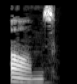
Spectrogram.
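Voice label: "arms", British English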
